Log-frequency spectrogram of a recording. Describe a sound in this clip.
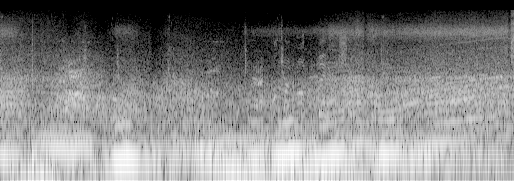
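Tyres screech on asphalt as a car turns sharply.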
